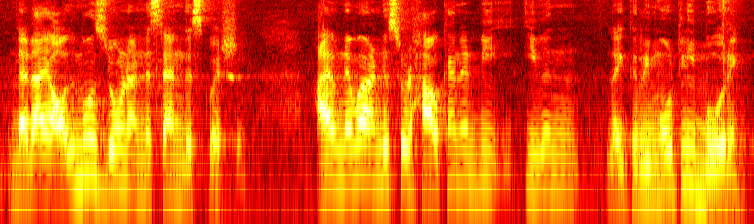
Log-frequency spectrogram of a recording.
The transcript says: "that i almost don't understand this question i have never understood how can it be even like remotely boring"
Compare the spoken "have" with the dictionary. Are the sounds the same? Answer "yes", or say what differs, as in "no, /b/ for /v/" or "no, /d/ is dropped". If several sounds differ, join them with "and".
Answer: yes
